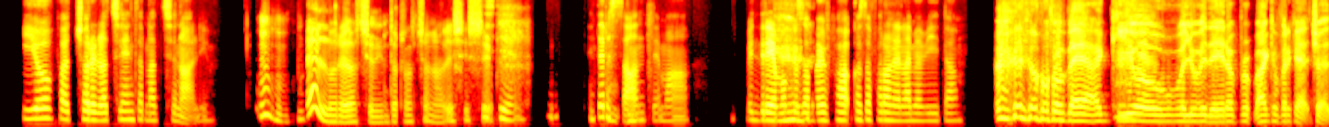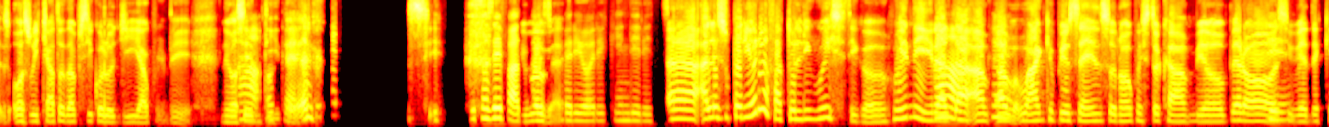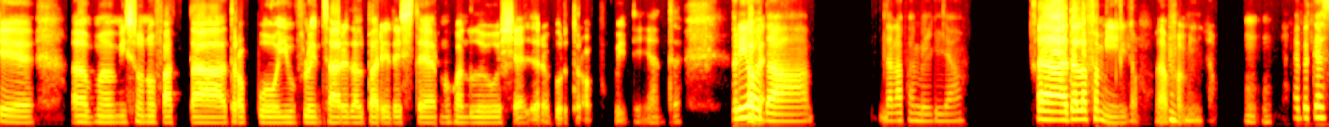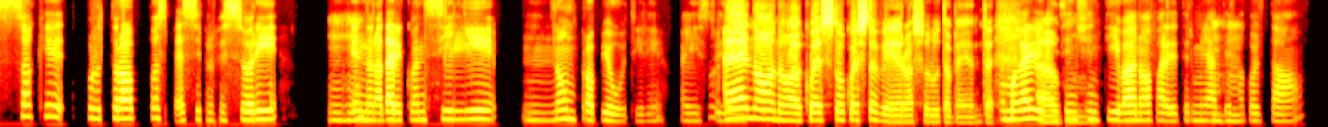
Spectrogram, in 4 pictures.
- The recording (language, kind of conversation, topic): Italian, unstructured, Qual è stato il tuo ricordo più bello a scuola?
- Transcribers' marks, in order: tapping; other background noise; giggle; giggle; laughing while speaking: "Oh beh"; chuckle; "cioè" said as "ceh"; in English: "switchato"; laughing while speaking: "Sì"; "perché" said as "pechè"; "proprio" said as "propio"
